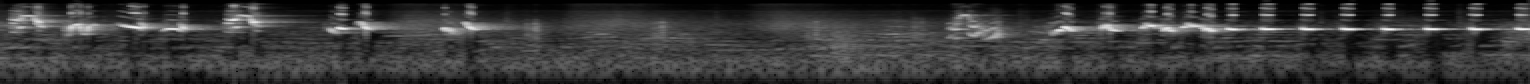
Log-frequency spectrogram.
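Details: Greater green leafbird song used as a lure for other birds: bursts of quick whistled and slurred notes, a quiet gap, then rapid phrases ending in a fast, even trill of identical clipped notes.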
